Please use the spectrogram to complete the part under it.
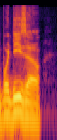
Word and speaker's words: Bordizzo: And now she's live action in Natasha Liu Bordoza. – That's not how you say it. Thank you. Thank you. Bordizzo crushes it.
